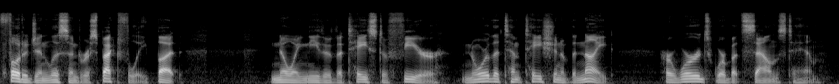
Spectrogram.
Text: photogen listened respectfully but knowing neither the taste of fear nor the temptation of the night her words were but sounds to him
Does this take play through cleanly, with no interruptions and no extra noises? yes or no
yes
